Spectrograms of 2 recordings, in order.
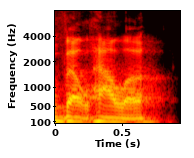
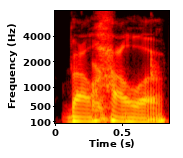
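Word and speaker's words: VA-11 Hall-A: to say the name it's a V a 11 Hall a so Valhalla Valhalla basically yeah it's a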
